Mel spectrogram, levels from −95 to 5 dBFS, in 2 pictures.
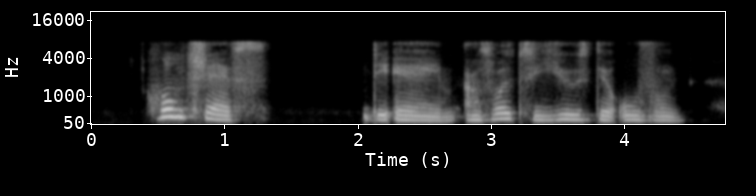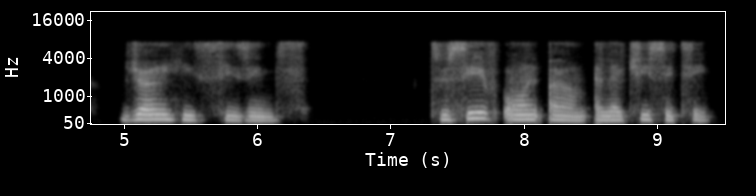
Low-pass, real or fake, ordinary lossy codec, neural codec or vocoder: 7.2 kHz; fake; MP3, 64 kbps; codec, 16 kHz, 1.1 kbps, Voila-Tokenizer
